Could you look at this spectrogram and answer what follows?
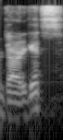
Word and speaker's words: Dargatz: Just to give a little background, my name is Dargatz. Last name rhymes with targets, so it really works well for those learning targets you have in your classroom. Dargatz targets works out really well.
